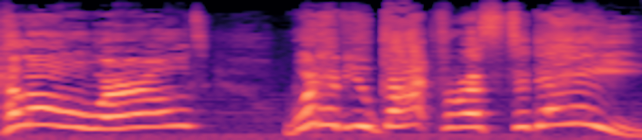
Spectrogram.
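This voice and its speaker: A woman puts on a loud, squeaky character voice at an extremely high pitch. She talks at a fairly slow pace. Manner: cheerful, booming.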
